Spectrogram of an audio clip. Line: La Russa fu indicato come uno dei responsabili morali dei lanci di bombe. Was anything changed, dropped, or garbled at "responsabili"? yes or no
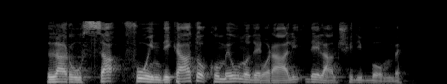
yes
